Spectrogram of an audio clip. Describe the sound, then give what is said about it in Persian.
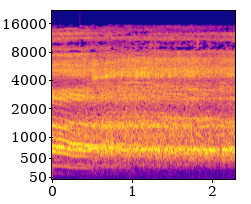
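A crowd shouts together at a religious mourning gathering, many voices holding one loud, sustained cry at a steady pitch for the whole stretch. “ساحه یعنی سیه زد، یعنی داد زد. امشب تو هم داد بزن.”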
